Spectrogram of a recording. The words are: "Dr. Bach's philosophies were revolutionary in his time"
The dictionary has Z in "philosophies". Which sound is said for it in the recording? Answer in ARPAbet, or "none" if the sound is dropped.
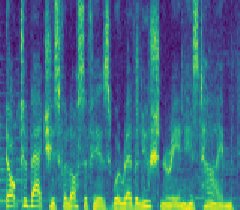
Z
